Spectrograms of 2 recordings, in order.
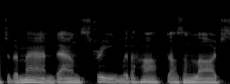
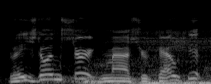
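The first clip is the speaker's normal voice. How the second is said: high rustic country voice; oily backwoods dialect; thick valley accent; 12 semitones higher, 4 dB louder than usual. A narrator's reading. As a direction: swineherd musing in a thick rural accent. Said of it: "his accent so thick".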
